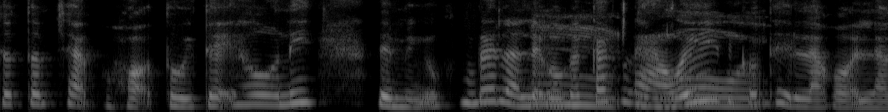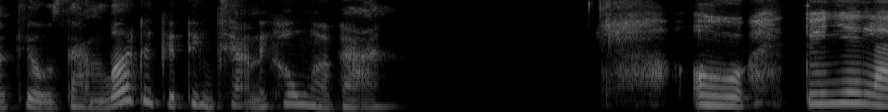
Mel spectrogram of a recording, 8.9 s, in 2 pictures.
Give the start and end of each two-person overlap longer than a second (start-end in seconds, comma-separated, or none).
2.6-3.9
